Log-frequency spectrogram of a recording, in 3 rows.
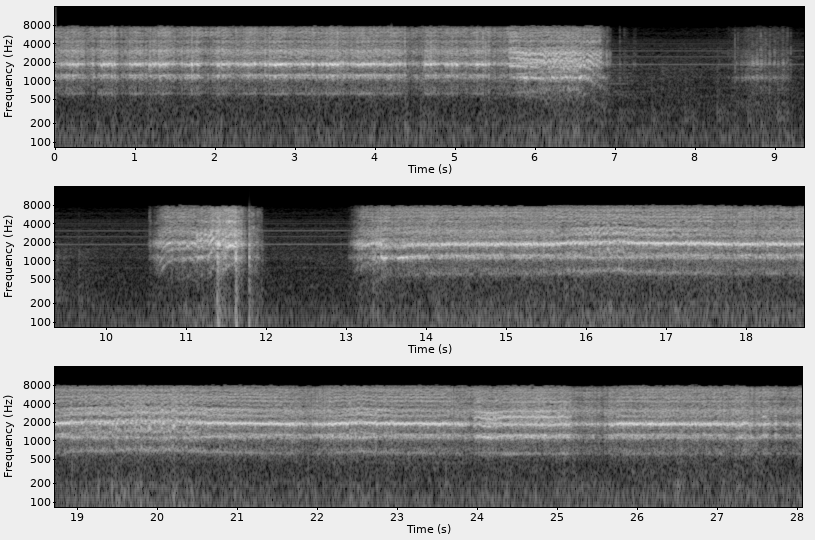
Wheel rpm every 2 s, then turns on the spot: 160, 160, 160, 50, 10, 30, 40, 160, 160, 160, 160, 160, 160, 160.
6-10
